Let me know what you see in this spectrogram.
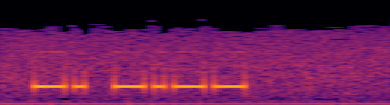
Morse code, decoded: NY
